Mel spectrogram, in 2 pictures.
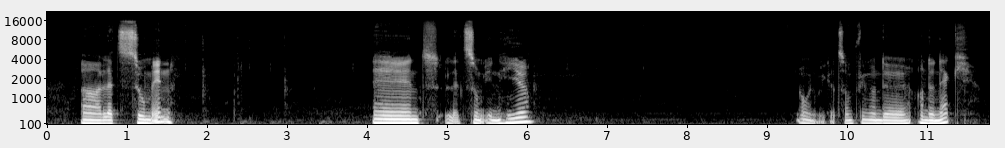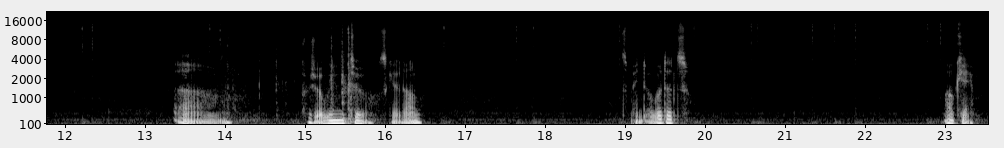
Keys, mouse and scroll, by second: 4.4-4.9 scroll up 5, 4.9-5.6 middle drag, 5.6-6.0 scroll down 1, 6.0-7.8 shift+middle drag, 7.8-9.6 scroll up 1, 12.4-23.5 drag.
